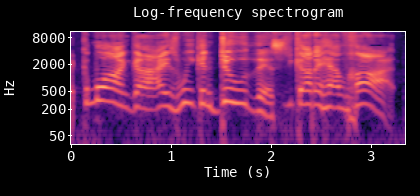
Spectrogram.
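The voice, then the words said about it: 1920s newsboy character voice. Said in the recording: “Why is ... a newspaper delivery boy from the 20s? ... in what, Schenectady? What accent was that?”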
